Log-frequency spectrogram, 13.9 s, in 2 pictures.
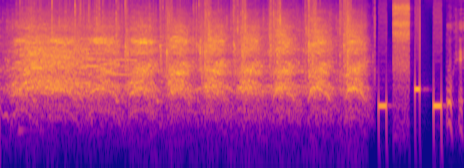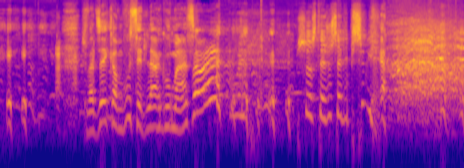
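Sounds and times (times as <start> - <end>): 
crowd cheering and shouting: 0.0 - 5.6
laughter: 6.7 - 8.3, 10.0 - 11.6, 12.4 - 13.9
speech: 6.9 - 13.9.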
